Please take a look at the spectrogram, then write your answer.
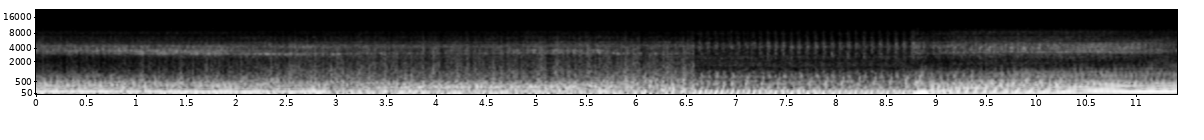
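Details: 2004 Dodge Ram 5.9 Cummins diesel on a test drive with a new MBRP S6104P exhaust, GoPro near the exhaust, under load: a deep, steady rumble pulls smoothly through a shift with no rattle or drone. Normal exhaust note.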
